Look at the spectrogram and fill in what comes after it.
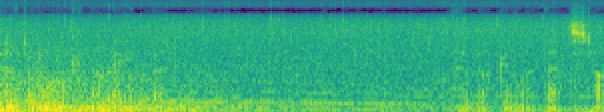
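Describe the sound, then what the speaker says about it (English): Video game thunderstorm with rain pattering steadily under a rolling peal of thunder that starts loud and fades, then grows busier again toward the end; no one speaks. "Now, I'd rather not have to walk in the rain"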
